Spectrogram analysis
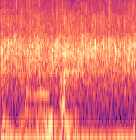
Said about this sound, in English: It's a crowd of applause. Yay! Good game. Good game.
